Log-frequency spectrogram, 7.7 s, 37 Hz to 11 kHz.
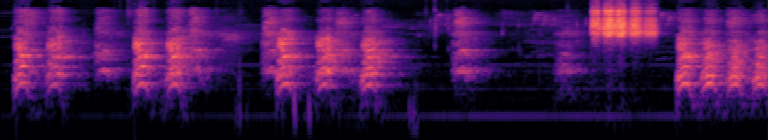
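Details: Repeated loud barking from a 17-month-old German Shepherd in Lucknow, coming in paired and grouped barks, with a short high-pitched squeak or yelp partway through and a low hum underneath.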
